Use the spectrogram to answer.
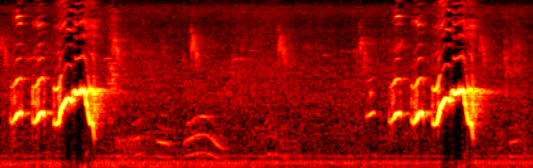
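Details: Black-naped oriole (Oriolus chinensis) giving two rich, fluty whistled phrases about three seconds apart, each climbing to a slurred ending, over a low steady hum.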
